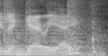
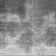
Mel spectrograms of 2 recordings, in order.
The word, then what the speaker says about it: lingerie: valentine's day isn't it not the sexy lingarie yeah or lingerie if you're gonna say it correctly although have you ever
